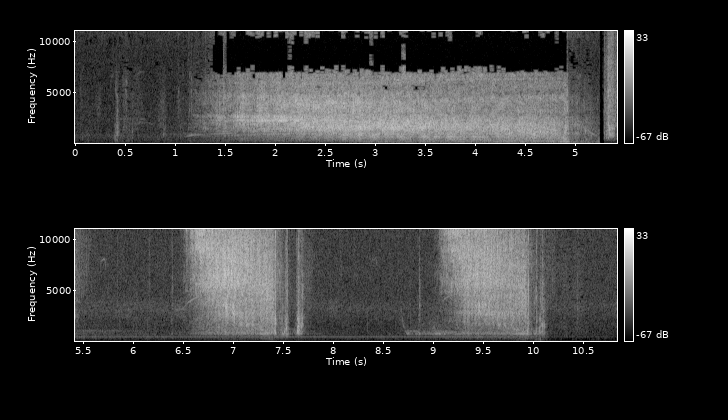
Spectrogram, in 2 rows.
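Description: Battery-powered ice auger drilling test holes through about 10 inches of lake ice. A long rushing burst about a second in cuts off sharply. Then comes a steady hum with two shorter bursts of drilling.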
